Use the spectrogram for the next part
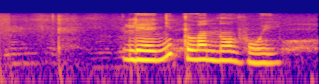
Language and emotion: Russian, neutral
